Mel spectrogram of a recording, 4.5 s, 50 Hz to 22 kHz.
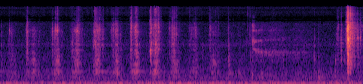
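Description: Regular series of small clicking ticks as a screwdriver turns screws into an ASUS K43E laptop, close and quiet, ending in a faint squeak and one sharper click.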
